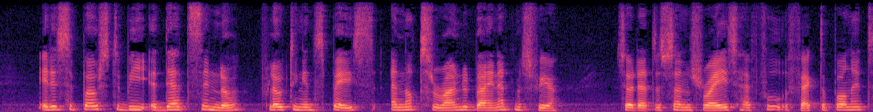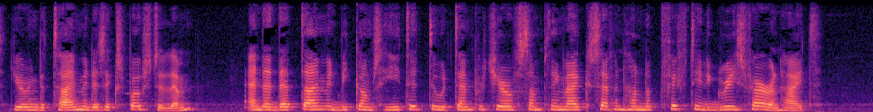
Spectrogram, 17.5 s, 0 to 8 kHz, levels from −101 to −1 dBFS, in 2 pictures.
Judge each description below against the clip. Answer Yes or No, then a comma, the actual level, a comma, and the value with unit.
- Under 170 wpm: No, average, 175 wpm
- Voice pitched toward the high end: Yes, high, 200 Hz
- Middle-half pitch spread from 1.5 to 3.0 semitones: Yes, narrow, 2.5 semitones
